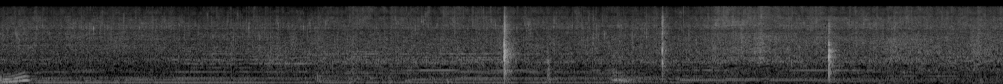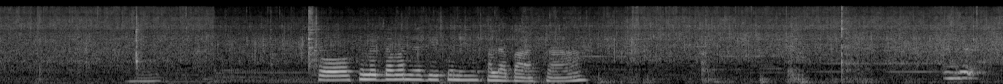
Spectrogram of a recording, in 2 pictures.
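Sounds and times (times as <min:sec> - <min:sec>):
food sizzling in oil in a wok: 0:00.0 - 0:20.0.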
